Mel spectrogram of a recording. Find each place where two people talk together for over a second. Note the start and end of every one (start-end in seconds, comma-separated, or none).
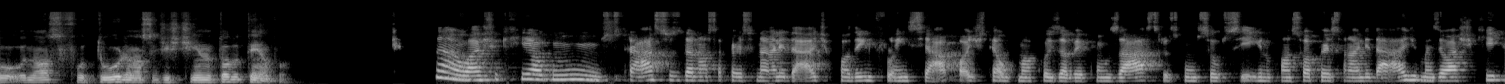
none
